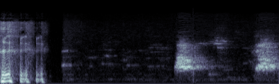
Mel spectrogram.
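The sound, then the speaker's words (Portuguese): A dog barks in short bursts: a loud bark at the start, then two more separated by pauses of near silence. “Agora ele voltou, Latião.”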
